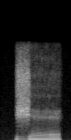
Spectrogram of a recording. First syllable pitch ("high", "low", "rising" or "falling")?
low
